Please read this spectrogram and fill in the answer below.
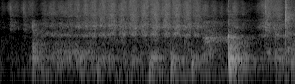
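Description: Faint rubbing of a whiteboard being wiped clean by hand, marker writing erased in repeated strokes, slightly louder for a moment near the end.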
